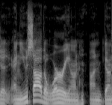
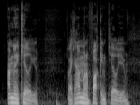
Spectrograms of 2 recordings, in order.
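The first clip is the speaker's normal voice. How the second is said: put-on politely delivered menacing tone. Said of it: "the nicest way to tell someone".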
